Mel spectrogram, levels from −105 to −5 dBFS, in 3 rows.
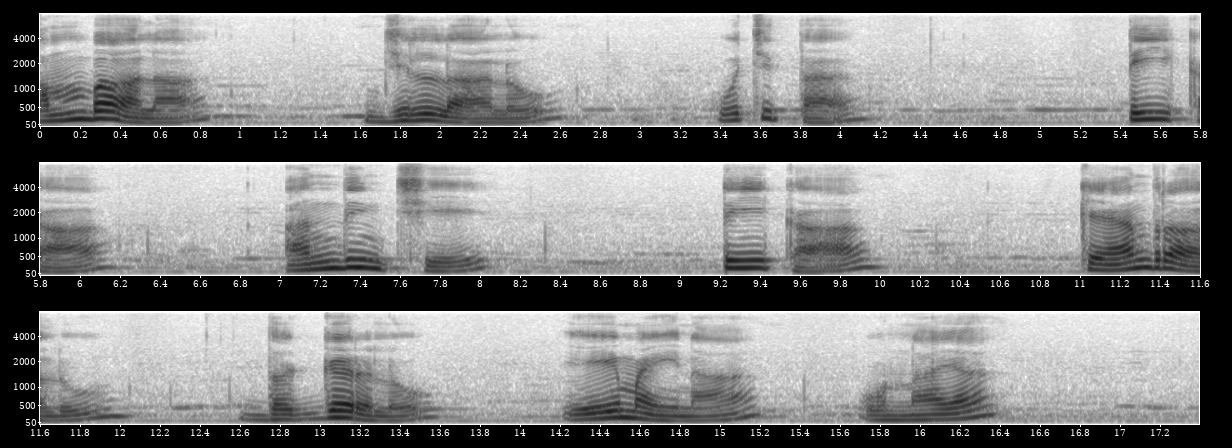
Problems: none marked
